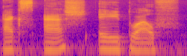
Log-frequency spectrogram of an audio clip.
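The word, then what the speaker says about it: X Æ A-12: Nah, jadi salah satu yang huruf yang paling sering dibaca adalah yang A sama E-nya gabung, dan itu cara bacanya adalah Ash. X-Ash. Ya, jadi nama kayak gue bisa bilang namanya adalah X-Ash A12, X-Ash A12.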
